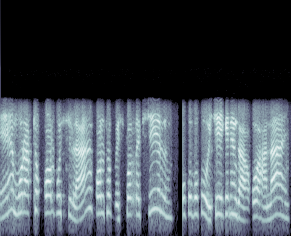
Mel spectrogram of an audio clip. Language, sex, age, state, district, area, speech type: Assamese, female, 45-60, Assam, Nalbari, rural, conversation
